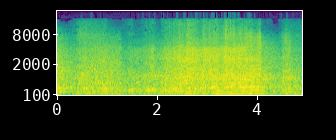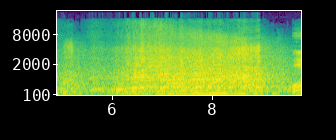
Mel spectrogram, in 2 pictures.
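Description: Monster Jam monster trucks race at an arena event in Los Angeles, their loud engines roaring and revving in two surging waves, with the crowd noise underneath.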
